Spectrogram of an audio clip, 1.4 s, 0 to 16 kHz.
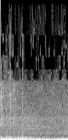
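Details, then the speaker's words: BMW E30 316i drift car with an M50B25 six swap that runs too rich, around 10.5 AFR: the fuel pump is audible, it starts on the first turn and settles into an even, steady low idle that regulates. "au quart de tour. Et voilà. Elle régule."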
